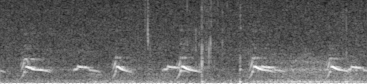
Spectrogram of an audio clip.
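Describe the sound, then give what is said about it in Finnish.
A series of short, clear descending whistled calls from a common redshank, a wader, repeated rapidly about every quarter second, over a steady low background hum. “Viikon luontoääni: Punajalkaviklo”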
